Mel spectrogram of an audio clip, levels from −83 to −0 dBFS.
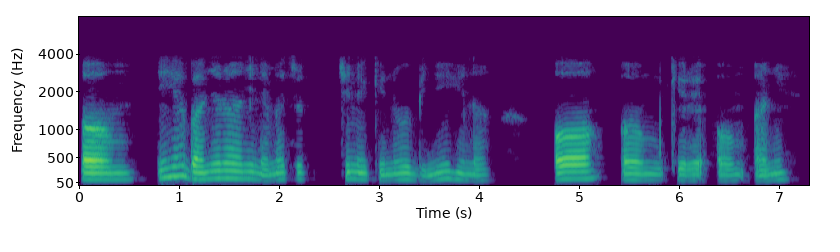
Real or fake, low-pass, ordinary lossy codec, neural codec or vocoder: real; 7.2 kHz; AAC, 16 kbps; none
